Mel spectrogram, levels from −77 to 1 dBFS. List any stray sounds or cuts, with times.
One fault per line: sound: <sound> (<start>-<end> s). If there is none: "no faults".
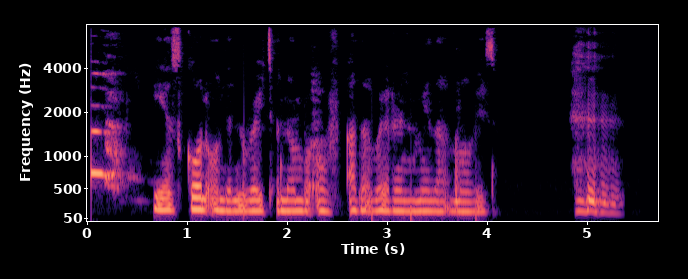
sound: laugh (4.8-5.4 s)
